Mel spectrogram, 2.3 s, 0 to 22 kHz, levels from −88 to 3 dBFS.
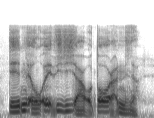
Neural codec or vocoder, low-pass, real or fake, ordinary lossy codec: autoencoder, 22.05 kHz, a latent of 192 numbers a frame, VITS, trained on many speakers; 9.9 kHz; fake; none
